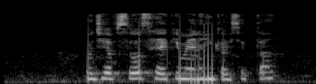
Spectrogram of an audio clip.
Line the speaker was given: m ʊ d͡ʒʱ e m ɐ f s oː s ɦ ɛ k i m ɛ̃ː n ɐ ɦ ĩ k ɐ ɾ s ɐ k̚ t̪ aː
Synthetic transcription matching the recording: m ʊ d͡ʒʱ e ɐ f s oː s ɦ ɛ k i m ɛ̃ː n ɐ ɦ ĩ k ɐ ɾ s ɐ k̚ t̪ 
